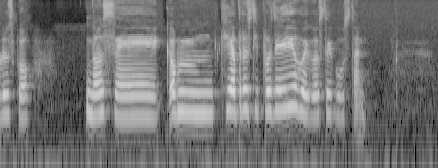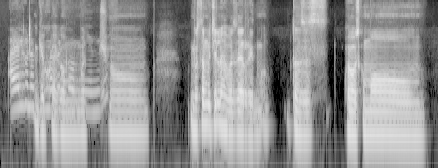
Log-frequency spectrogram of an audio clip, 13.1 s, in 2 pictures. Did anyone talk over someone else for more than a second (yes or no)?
yes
